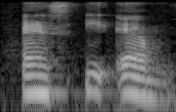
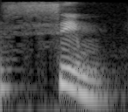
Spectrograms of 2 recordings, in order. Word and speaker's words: SIM: Mengemudi diakronimkan menjadi SIM bukan dibacanya PSIM tetapi dibacanya SIM jadi sebuah kata ya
